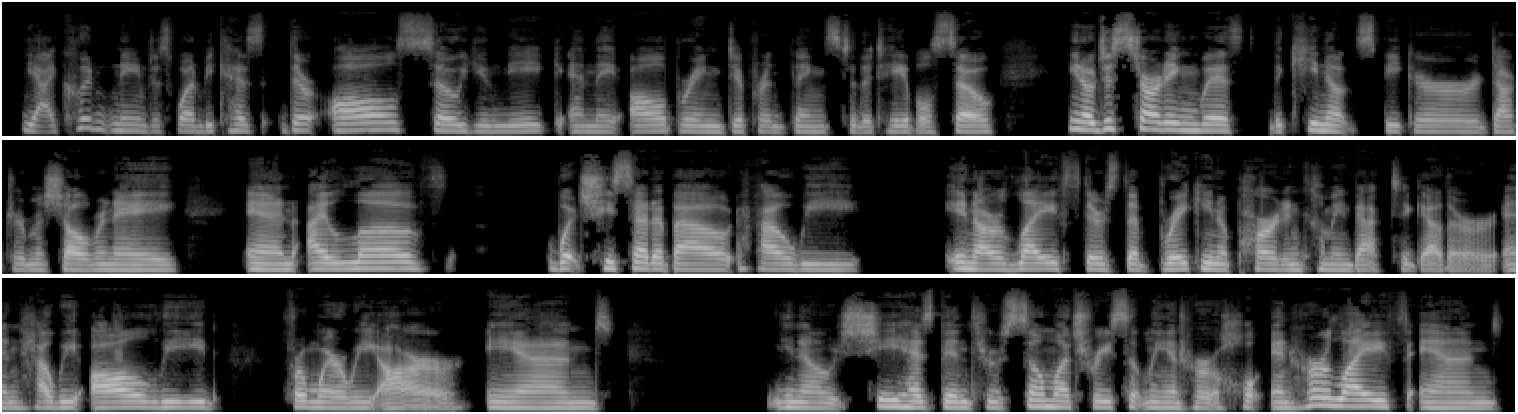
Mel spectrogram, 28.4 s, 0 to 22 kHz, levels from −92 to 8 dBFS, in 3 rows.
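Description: At 1.02 s, between "yeah I couldn't name" and "one because they're", the microphone volume stepped up by about 5 dB. Another step of about 2 dB follows at 5.16 s, after "they all bring different". Each time the input level was raised at once, so the speech and the background jump louder together.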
